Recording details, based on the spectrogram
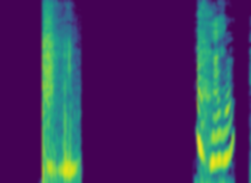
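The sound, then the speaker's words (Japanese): Two short farts, fairly loud: a breathy, sputtering first burst, then after a pause a squeakier one with a wavering pitch, plus the start of a third at the end. “君の肺に入りきらないくらい、私のおなら、詰め込んであげる。”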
